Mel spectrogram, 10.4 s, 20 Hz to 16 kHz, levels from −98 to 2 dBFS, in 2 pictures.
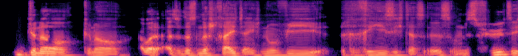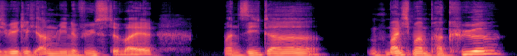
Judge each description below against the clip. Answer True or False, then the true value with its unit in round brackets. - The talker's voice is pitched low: True (105 Hz)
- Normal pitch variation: True (3.0 semitones)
